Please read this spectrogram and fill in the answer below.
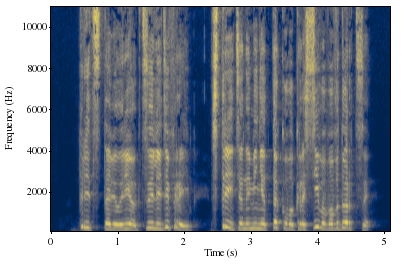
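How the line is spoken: Snorting. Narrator (Russian): Ас хмыкнул

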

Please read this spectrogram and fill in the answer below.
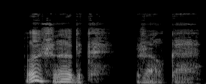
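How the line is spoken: Sighing. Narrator (Russian): вздохнул Андрей

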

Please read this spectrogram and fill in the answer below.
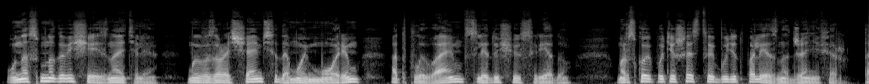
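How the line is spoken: Plain. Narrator (Russian): так сказал врач

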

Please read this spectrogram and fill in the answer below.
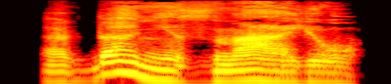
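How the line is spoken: Dejected drawl, boy. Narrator (Russian): уныло протянул пацан

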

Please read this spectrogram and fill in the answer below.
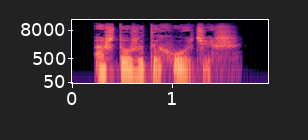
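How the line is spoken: Rumbling hoarse sly whisper. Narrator (Russian): ракочущие нотки в хриплом шепоте наглого, хитрого котяры

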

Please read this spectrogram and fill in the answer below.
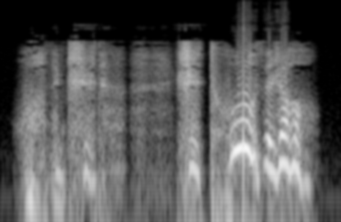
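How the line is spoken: Breathless. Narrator (Chinese): 胡永顺气喘吁吁地说

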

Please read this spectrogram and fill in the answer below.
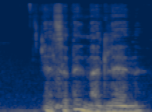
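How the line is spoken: Murmur. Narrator (French): murmura Richard

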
